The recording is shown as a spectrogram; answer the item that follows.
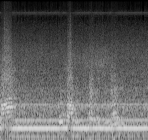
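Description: A car engine driving and revving: a loud, steady, low droning hum with a few brief surges of revs over about three seconds.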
